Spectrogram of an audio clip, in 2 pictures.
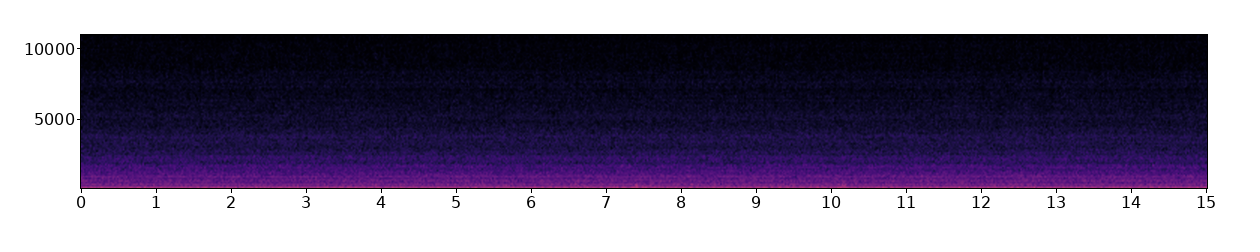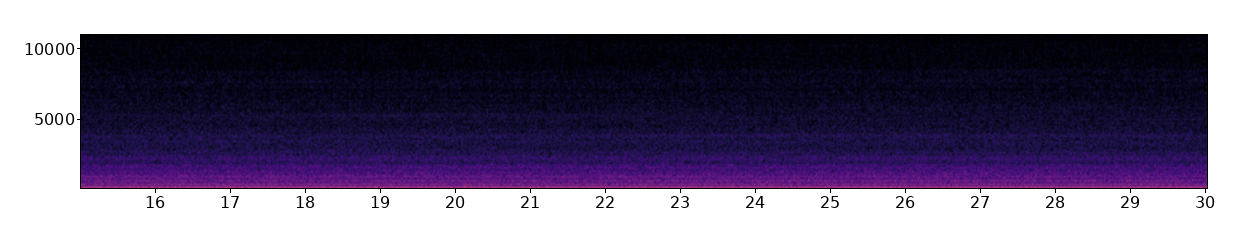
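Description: Trane XR central air conditioner's outdoor condenser unit running steadily: a constant low hum under the even rush of the spinning condenser fan.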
